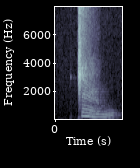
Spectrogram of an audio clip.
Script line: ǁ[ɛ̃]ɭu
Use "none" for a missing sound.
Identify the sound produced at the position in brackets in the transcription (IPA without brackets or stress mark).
ɛ̃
